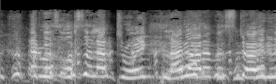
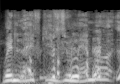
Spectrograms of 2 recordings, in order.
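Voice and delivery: low mock of a colleague's accent; Charlton; 9 semitones lower than usual. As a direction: mimic your co-host's put-on accent, pitched down. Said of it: "Charlton is like".

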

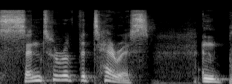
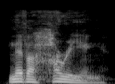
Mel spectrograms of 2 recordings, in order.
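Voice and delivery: usual speaking voice

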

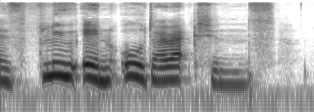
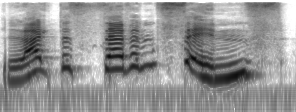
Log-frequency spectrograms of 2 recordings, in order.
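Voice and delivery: high, loud laughing retort; laugh, then toss out the slow, mocking question; 8 semitones higher, 6 dB louder, slower than usual. A narrator's reading. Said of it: "still laughing".

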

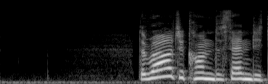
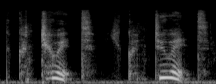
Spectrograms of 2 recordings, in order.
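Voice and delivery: urgent whisper, high-pitched; whispered private encouragement; to herself; 8 semitones higher than usual. A narrator's reading. Mary silently wills Colin to dig, whispering. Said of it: "said Mary to herself".

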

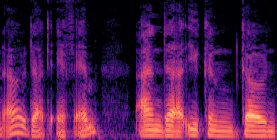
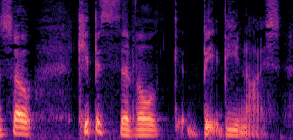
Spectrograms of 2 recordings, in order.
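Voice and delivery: ordinary delivery

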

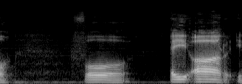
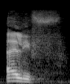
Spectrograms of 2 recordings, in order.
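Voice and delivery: alif with a louder, higher first syllable; stress on first syllable; 3 semitones higher, 4 dB louder than usual. Shown as a demonstration. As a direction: punch the A in alif, let lif drop. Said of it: "would emphasize the first".

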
